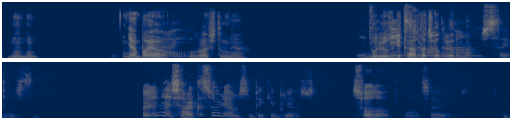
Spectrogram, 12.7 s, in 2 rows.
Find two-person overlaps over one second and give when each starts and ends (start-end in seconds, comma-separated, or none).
4.5-5.9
